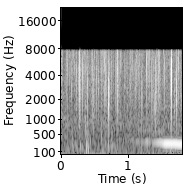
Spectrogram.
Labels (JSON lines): {"label": "biophony", "recorder": "SoundTrap 300"}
